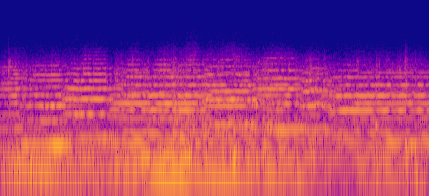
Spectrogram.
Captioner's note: horses trotting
